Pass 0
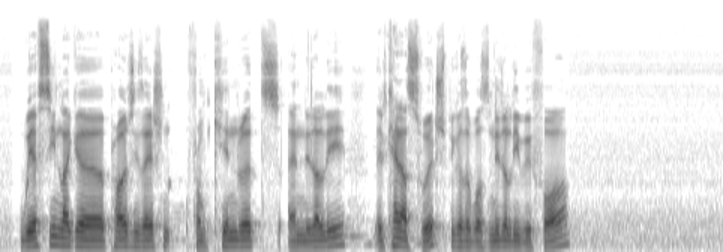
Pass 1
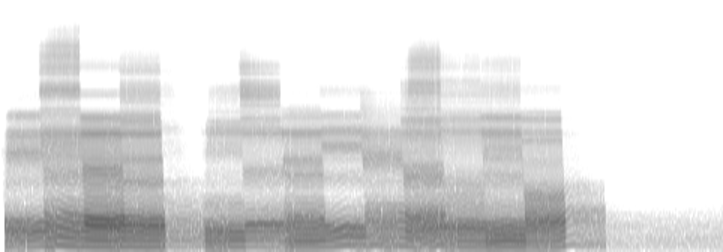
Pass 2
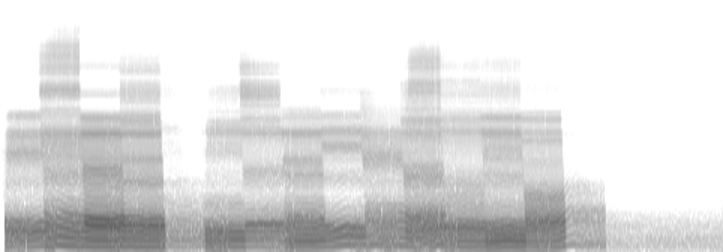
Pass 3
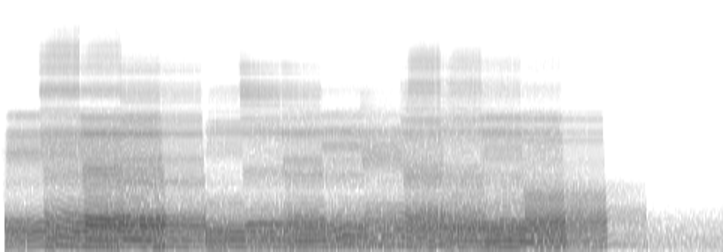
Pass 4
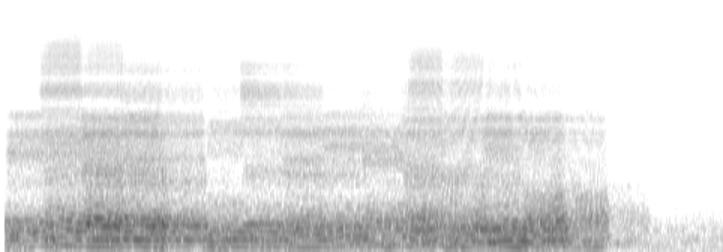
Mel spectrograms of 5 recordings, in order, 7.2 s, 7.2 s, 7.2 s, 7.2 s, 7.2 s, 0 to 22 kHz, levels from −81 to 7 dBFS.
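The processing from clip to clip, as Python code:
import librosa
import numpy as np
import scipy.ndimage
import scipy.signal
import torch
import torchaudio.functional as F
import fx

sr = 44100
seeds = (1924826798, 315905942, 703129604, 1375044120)

y1 = fx.spec_steps(x, sr, hold_ms=400)
y1 = fx.dispersion(y1, sr, late='lows', ms=60.0, hz=1600.0)
y1 = fx.env_lowpass(y1, sr, base_hz=440.0, full_db=-24.5)
y1 = y1 * librosa.db_to_amplitude(-4.5)
y2 = fx.low_shelf(y1, sr, hz=340.0, db=6.5)
y2 = y2 * librosa.db_to_amplitude(-2.5)
y3 = y2 + 10.0 ** (-5.0 / 20.0) * np.pad(y2, (int(414 * sr / 1000.0), 0))[:len(y2)]
y4 = fx.chorus_voices(y3, sr, voices=4, hz=0.74, base_ms=21, depth_ms=2.9, mix_pct=55)
y4 = y4 * librosa.db_to_amplitude(-1.5)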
